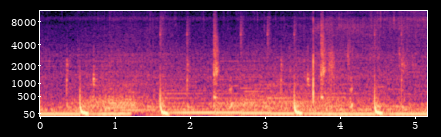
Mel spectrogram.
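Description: Rain falls steadily at Warangal Fort, a continuous wash of patter with a few sharp drip taps standing out, heard without any talking.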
